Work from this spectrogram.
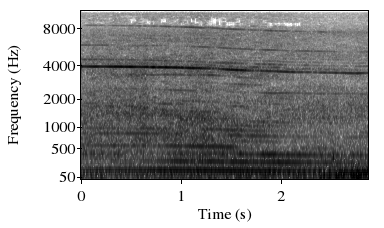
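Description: An RC Arrows Bearcat model airplane fitted with a two-blade prop cruises at half throttle, its electric motor giving a steady, slightly wavering whine with a faint drifting pitch, moderately distant and constant throughout.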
